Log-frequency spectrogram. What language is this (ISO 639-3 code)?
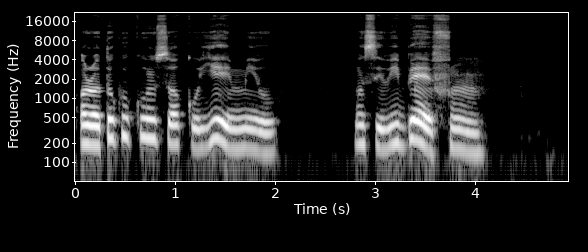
yor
